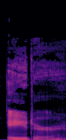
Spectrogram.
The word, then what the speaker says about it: Ader: And Villani's like, this is Mistress Ader. And Clariel's like, Adder? Like the snake? And she's like, no, Ader. Like I just pronounced. Jesus Christ. Ader. Not Adder. Ader.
